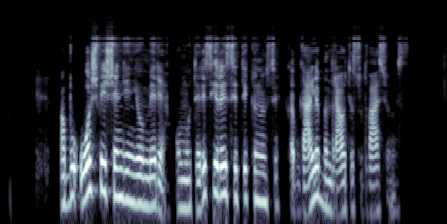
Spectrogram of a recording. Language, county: Lithuanian, Marijampolė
